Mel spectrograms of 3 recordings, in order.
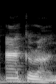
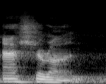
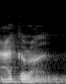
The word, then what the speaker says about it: Acheron: how you pronounce acheron as if it were a k so the ch is hard like school so it's acheron not asheron acheron marsha a bite of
